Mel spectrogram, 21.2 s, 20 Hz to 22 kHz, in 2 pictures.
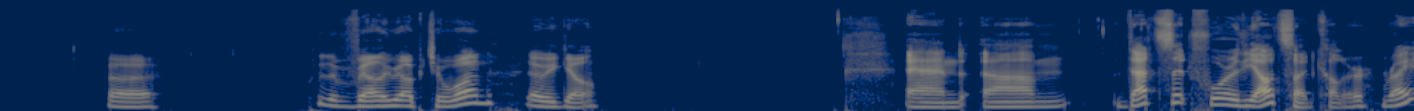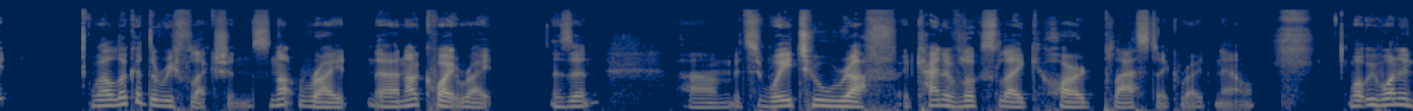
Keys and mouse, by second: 7.1-8.4 middle drag, 9.2-10.0 middle drag, 10.6-11.2 middle drag, 12.9-15.0 shift+middle drag.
